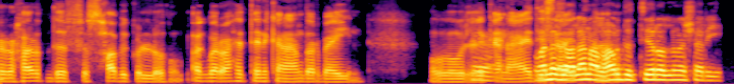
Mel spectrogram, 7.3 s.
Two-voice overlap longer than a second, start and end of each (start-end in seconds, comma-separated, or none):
4.7-6.3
